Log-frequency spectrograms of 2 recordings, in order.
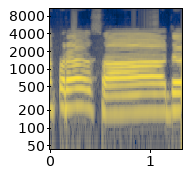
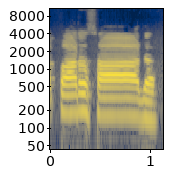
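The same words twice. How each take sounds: First: ਪ੍ਰਸਾਦ as "pra-saad", long second syllable; correct subscript r. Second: ਪ੍ਰਸਾਦ as "par-saad", with a full r; full-r misreading. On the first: Teacher modelling the spelling for learners, careful pronunciation. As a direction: glide p into r in ਪ੍ਰਸਾਦ. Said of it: "ਇਹਨੂੰ ਬੋਲਣਾ". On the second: Teacher explaining the other spelling, full-r pronunciation. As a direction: say ਪ੍ਰਸਾਦ falling, r closing the first syllable. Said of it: "ਇੱਕ ਪੱਪਾ ਰਾਰਾ ਪੂਰਾ ਹੁੰਦਾ". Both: Shown as a demonstration.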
